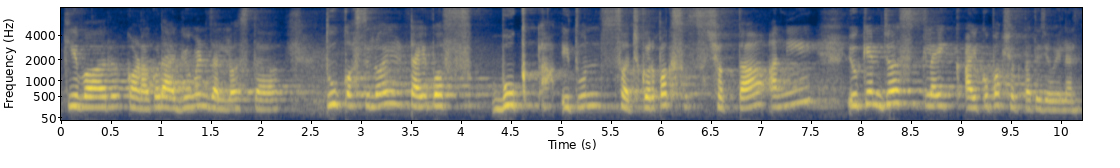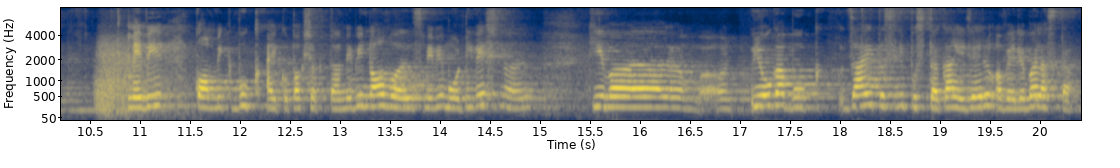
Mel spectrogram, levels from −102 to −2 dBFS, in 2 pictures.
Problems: constant background noise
